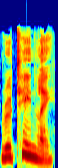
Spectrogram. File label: "routinely", us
